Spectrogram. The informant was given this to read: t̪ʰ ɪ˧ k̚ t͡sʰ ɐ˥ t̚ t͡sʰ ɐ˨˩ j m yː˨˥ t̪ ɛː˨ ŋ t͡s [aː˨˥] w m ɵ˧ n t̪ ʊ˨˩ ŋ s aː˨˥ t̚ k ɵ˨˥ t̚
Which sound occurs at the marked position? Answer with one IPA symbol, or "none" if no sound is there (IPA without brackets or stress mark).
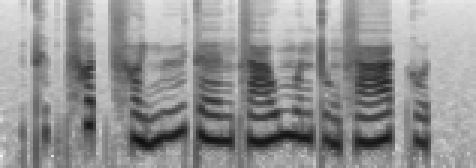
aː˨˥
